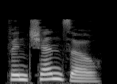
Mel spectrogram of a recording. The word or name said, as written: vincenzo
